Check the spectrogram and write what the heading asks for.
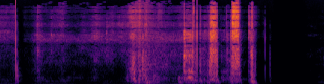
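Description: Handling noise: a single click, then several short rubbing and scraping sounds in the second half, cutting off abruptly.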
